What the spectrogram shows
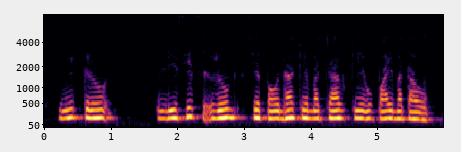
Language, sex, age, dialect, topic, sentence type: Magahi, male, 18-24, Western, agriculture, question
